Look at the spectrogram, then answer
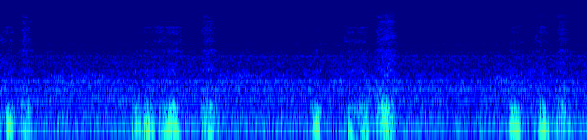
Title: natural snoring ambience with heater white noise in the background blue wavey lights. Sleeping good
